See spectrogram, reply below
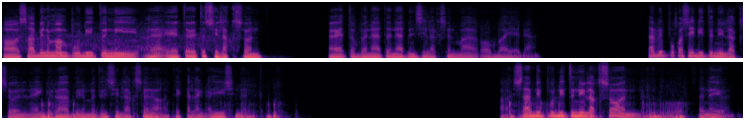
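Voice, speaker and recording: A man's voice: medium pitch, a little fast, pauses often, mellow, a little hiss or hum. A man hosting a casual political commentary show, chatty and teasing as he talks straight to his viewers. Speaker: online news commentary host.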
